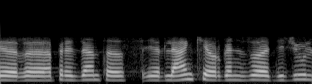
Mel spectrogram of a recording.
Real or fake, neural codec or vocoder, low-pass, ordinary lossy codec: fake; vocoder, 24 kHz, 100 mel bands, Vocos; 3.6 kHz; Opus, 32 kbps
